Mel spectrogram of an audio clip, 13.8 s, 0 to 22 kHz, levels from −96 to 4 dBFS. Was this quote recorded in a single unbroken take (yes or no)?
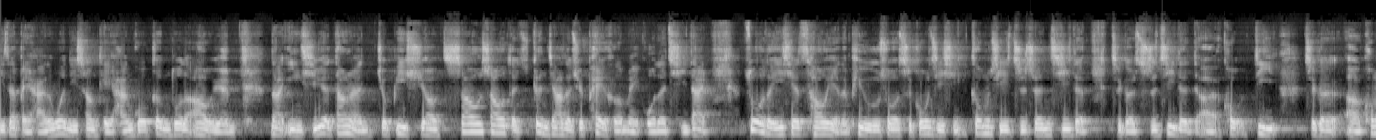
no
